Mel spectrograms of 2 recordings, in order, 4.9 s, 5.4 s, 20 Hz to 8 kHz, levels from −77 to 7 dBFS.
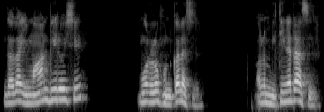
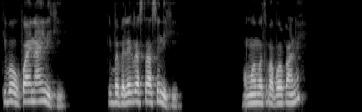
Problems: background sounds at intervals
